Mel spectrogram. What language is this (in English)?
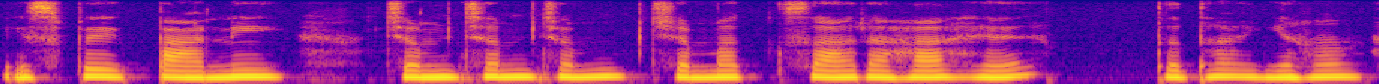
Hindi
